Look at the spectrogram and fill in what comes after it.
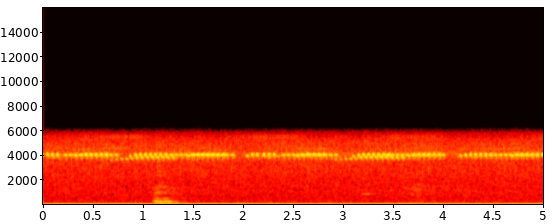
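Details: Insects singing in autumn beside a small brook, a high thin trill pulsing in sections of about a second, with the stream's steady murmur and one brief lower call near the start.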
